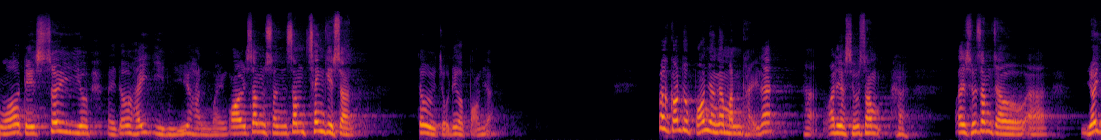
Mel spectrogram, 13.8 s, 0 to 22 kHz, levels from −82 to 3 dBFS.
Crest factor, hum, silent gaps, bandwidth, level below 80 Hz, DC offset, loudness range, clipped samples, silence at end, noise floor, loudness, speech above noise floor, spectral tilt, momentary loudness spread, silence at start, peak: 16 dB; none; none; 15 kHz; -66 dBFS; under 0.1%; 6 LU; under 0.1%; 0 s; -82 dBFS; -24 LUFS; 58 dB; -6 dB/octave; 13 LU; 0 s; -8 dBFS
